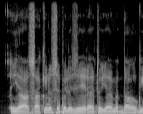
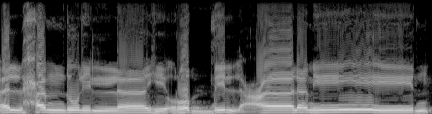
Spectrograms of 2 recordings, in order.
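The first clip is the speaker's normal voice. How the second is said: slow, higher tajweed chant; Quran recitation; 4 semitones higher, 5 dB louder, much slower than usual. Acted. Teacher recites the verse for learners, slow sustained chant. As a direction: recite loudly with long held final vowel.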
